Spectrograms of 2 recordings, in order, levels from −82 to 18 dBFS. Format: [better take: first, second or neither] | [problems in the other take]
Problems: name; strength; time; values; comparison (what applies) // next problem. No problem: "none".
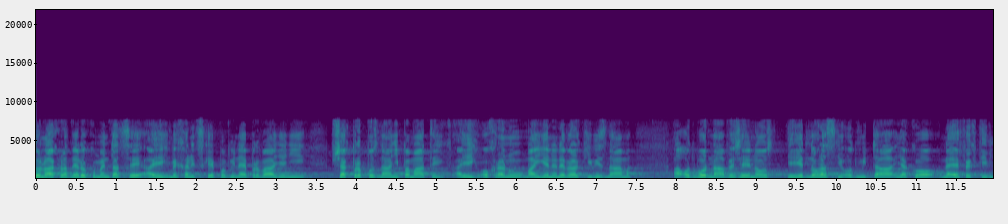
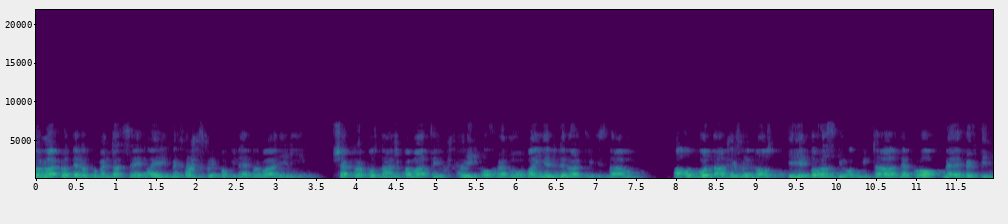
first | noise reduction (neural mask model DeepFilterNet 3)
